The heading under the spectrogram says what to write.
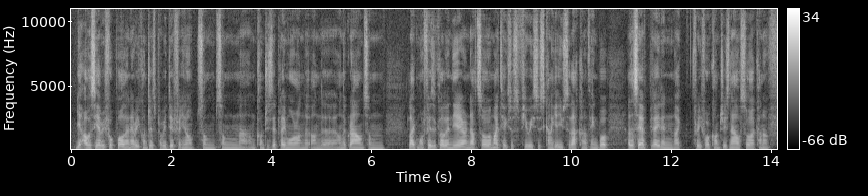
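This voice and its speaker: A man in an Irish accent, fairly low-pitched, very fast and monotone, with flat intonation. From Ireland. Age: 20s. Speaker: professional footballer. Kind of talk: interview. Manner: halting, many fillers.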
